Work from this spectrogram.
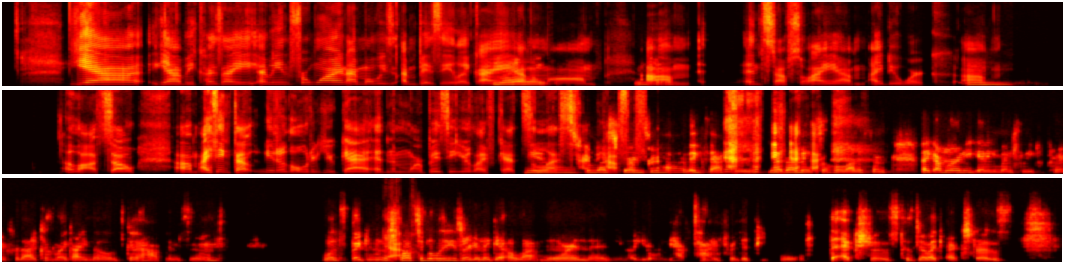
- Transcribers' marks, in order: laugh; laughing while speaking: "Yeah"
- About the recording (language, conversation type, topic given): English, unstructured, Which on-screen friendships do you wish were real, and what do they reveal about you?
- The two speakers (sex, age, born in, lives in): female, 20-24, United States, United States; female, 25-29, United States, United States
